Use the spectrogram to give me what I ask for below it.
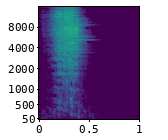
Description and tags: Sword Draw 02
My second sword idea for my uni project. Any feedback would be great. Enjoy. Created with two swords being run together.
Draw, Sword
